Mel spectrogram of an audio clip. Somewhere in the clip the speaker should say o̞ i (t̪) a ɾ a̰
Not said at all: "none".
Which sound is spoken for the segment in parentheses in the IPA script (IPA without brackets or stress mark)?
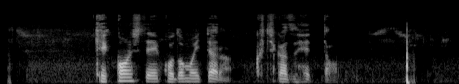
t̪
